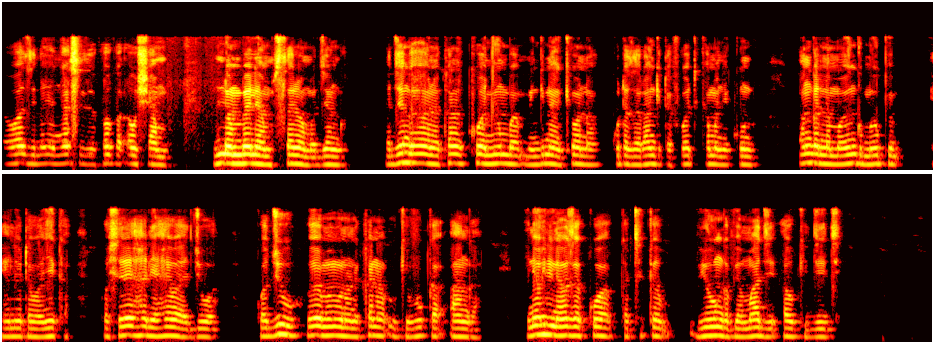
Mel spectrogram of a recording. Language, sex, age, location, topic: Swahili, male, 18-24, Nairobi, finance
